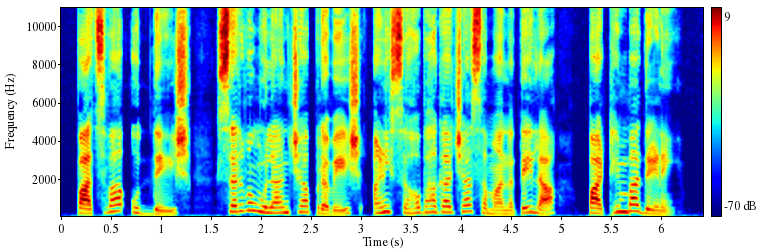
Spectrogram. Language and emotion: Marathi, neutral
